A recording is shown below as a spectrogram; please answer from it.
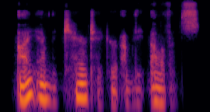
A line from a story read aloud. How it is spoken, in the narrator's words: Samsa said in a controlled voice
